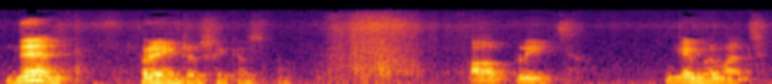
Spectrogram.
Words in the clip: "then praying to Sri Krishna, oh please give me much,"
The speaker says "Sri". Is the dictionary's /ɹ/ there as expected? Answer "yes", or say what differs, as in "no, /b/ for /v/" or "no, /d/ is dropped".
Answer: no, /ɹ/ is dropped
